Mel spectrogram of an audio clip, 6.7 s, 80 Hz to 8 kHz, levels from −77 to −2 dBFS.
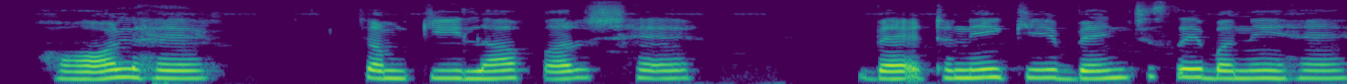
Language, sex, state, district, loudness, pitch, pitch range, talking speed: Hindi, female, Goa, North and South Goa, -19 LUFS, 225 Hz, 220-240 Hz, 100 wpm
